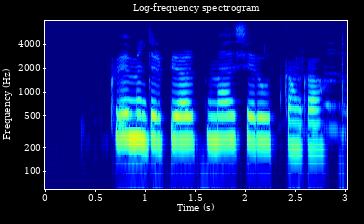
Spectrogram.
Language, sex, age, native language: Icelandic, female, 14, Icelandic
